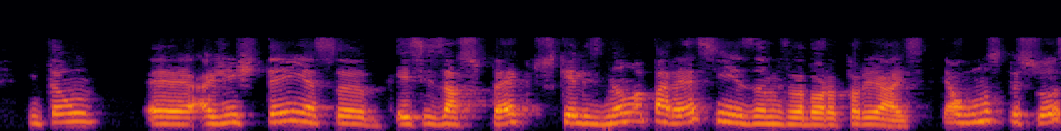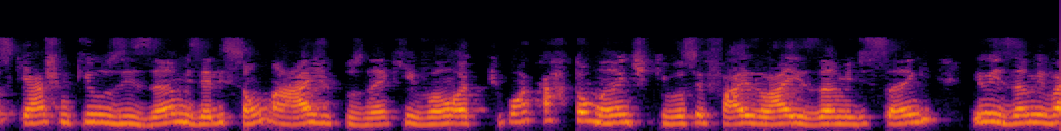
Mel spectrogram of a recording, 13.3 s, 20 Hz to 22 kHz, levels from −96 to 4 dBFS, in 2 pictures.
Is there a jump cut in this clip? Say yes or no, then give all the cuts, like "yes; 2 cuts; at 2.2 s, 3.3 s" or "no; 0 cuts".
yes; 2 cuts; at 2.4 s, 5.8 s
